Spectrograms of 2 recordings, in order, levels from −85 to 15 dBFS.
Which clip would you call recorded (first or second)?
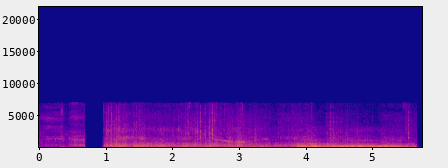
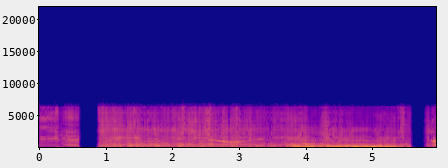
first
